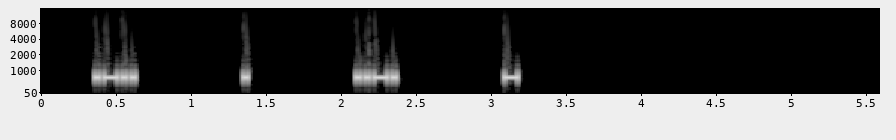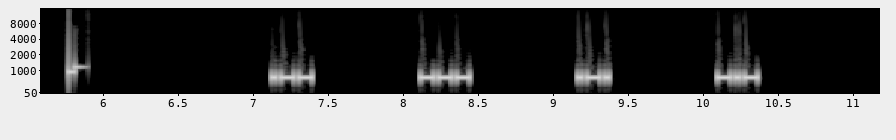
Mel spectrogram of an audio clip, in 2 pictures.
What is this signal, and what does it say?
Morse code, heard as a keyed tone, about 40 wpm, spaced as for 11 wpm, 700 Hz. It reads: LEFT WORK
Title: 8x Character Spacing - Top 500 Words - 40wpm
